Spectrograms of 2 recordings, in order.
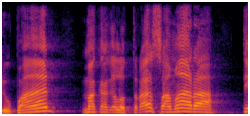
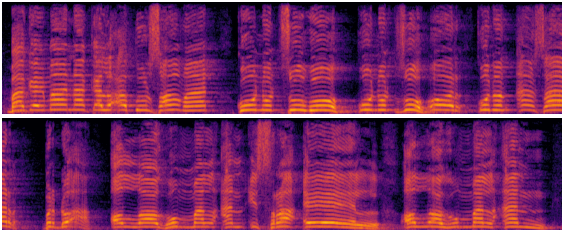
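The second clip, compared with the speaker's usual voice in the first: high, raised preacher's voice, drawn-out endings; impassioned imagined prayer; 7 semitones higher than usual. Acted. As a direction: cry out the curse prayer like a fired-up imam. Imagines fiery qunut curse prayer.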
